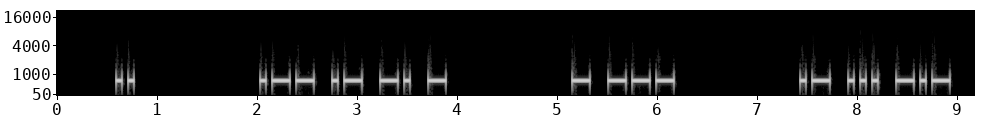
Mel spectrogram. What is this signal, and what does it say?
Morse code, heard as a keyed tone, about 21 wpm, 700 Hz. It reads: I WANT TO ASK
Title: 3x Word-Spacing - Sets of 5 Words - 20wpm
